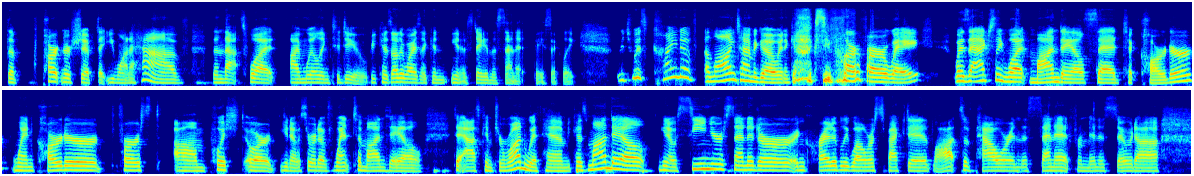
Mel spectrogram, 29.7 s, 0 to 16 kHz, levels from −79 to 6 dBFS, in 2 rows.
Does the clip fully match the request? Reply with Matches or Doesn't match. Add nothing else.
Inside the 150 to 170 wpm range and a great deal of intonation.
Doesn't match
